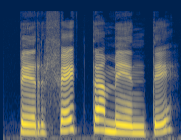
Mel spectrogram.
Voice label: "perfectamente", Spanish

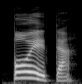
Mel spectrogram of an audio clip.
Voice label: "poeta", spanish

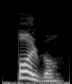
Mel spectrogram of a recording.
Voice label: "polvo", spanish

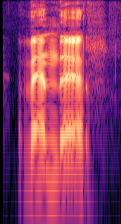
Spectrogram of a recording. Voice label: "vender", spanish

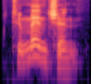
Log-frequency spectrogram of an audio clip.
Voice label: to mention, English

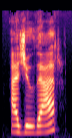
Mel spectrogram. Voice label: "ayudar", spanish

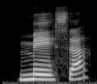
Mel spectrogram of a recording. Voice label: "mesa", Spanish

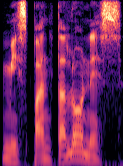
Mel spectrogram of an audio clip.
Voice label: sp pants, M

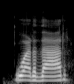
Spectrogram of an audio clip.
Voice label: "guardar", spanish

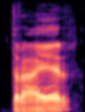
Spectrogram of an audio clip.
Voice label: "traer", Spanish

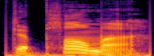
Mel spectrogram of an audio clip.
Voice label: "diploma", spanish

